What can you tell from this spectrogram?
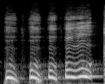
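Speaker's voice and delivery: high, loud panicked owl hooting; panicked owl hoots. Retold or imitated. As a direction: hoot like a startled owl to warn someone. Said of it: "I sounded like a fucking panicked owl".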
